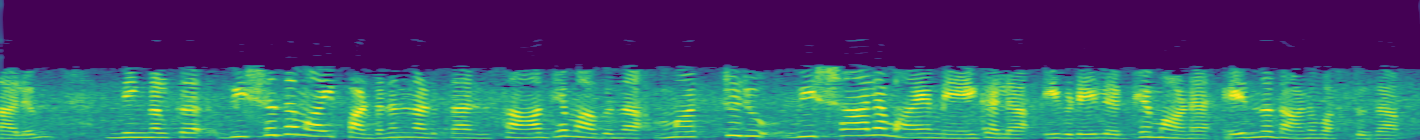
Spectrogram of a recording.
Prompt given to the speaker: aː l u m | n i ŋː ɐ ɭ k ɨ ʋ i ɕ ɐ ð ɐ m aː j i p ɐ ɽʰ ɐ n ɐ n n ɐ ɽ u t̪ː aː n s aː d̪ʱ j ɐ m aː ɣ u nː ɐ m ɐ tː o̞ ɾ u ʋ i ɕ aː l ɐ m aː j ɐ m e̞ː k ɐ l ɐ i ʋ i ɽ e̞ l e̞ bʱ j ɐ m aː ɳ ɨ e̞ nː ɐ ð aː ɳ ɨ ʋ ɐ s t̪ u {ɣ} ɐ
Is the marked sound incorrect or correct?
incorrect: ð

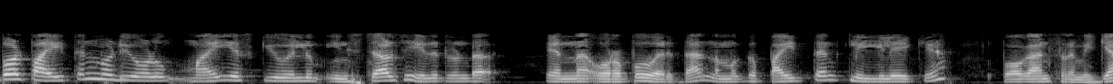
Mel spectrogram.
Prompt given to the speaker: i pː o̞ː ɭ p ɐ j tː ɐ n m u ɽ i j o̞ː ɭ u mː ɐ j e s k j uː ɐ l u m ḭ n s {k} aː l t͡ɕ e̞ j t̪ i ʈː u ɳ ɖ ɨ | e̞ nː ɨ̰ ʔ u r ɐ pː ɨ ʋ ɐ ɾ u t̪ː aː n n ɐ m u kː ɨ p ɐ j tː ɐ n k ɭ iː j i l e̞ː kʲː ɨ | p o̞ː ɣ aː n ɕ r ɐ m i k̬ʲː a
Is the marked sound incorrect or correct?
incorrect: t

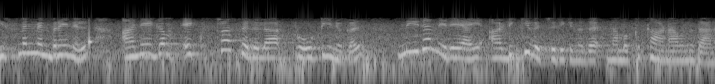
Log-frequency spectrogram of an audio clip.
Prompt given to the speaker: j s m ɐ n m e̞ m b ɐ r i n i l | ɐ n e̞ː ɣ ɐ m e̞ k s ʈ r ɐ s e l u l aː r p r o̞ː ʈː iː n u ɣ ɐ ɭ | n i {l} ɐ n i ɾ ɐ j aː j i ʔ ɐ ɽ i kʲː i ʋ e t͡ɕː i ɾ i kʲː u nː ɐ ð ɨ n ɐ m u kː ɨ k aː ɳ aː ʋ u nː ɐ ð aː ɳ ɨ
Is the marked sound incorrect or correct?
incorrect: ɾ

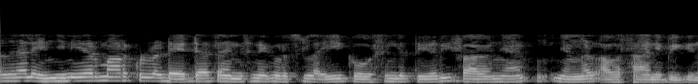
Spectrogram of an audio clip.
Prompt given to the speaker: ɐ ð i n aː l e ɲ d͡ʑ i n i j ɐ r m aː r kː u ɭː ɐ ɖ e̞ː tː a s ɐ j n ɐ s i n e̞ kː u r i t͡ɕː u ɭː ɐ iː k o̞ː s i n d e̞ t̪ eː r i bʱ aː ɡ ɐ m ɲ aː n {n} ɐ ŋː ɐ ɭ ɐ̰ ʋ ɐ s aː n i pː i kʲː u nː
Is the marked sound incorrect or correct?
incorrect: ɲ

